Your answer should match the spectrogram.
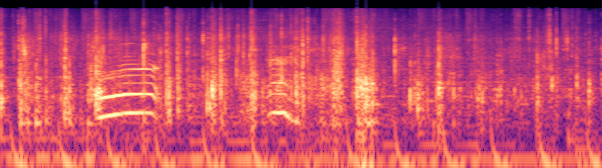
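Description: Plastic toy packaging crinkling and crackling as it is pulled and torn open by hand, with a short vocal sound about a second in.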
